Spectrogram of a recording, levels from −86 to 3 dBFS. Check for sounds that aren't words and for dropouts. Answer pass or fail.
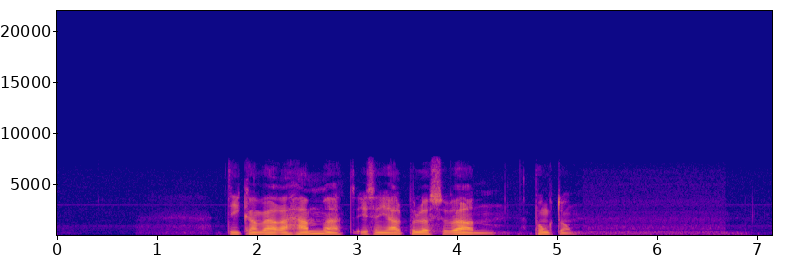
pass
